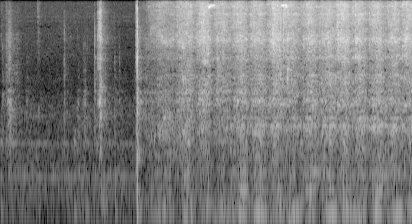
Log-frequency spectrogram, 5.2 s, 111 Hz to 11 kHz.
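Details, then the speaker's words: Ibili five-blade manual rotary shredder slicing potatoes after vegetable/olive oil on outside of drum: dry uneven rasping, no squeal; previously squeaked all through 8 lb of potatoes, now runs quiet. "no squeaky so that oil that vegetable oil olive oil on the outside thing made a difference cuz all day yesterday when I did that whole it was 8 lbs of potatoes thing squeak the entire time like the first one did it's not doing it now"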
